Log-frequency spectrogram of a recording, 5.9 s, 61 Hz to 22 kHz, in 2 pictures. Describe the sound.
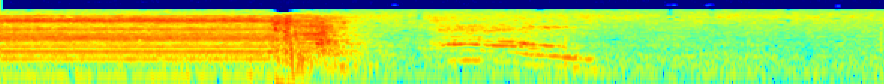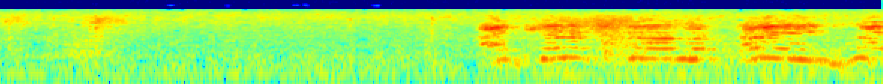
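Shock generator buzzing as a 180-volt shock is given in a teacher-and-learner experiment: a loud, steady, harmonic buzz lasting about a second, followed by voice sounds and further buzzy, tonal bursts near the end.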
